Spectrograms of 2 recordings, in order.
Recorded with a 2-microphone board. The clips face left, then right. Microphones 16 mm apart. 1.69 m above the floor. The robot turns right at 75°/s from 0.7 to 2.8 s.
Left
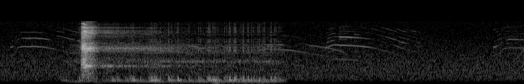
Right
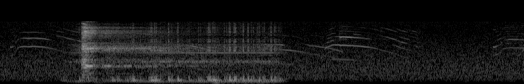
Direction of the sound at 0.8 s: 45° left (ahead or behind).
